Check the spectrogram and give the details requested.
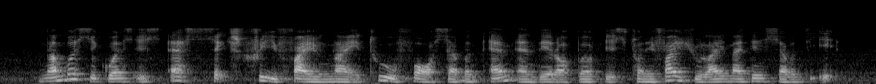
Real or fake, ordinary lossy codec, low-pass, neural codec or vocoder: real; none; 5.4 kHz; none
